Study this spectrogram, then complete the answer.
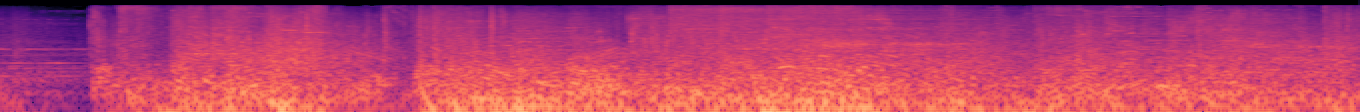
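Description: Spell effects whoosh and crackle in quick bursts.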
